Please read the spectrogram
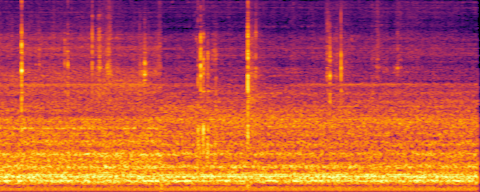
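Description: Steady electrical hum with faint steady tones, broken by a few small, light clicks from hands handling a plastic battery charger.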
